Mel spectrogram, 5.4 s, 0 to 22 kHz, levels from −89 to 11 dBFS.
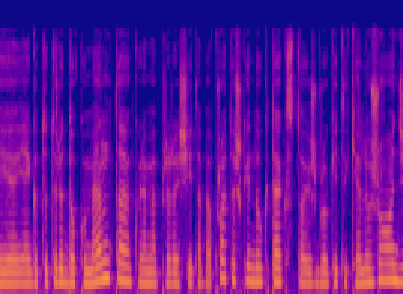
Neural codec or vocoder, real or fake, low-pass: none; real; 14.4 kHz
